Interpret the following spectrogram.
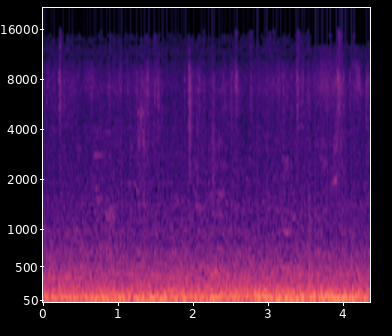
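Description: Steady low rumble of a moving bus heard from inside the cabin: engine and road noise while it drives along.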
